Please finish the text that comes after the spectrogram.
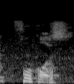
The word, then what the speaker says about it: fucose: इसकी प्रोनाउंसिएशन पे ध्यान देना, फ्रूक्रोज नहीं है, फ्रूकोज।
